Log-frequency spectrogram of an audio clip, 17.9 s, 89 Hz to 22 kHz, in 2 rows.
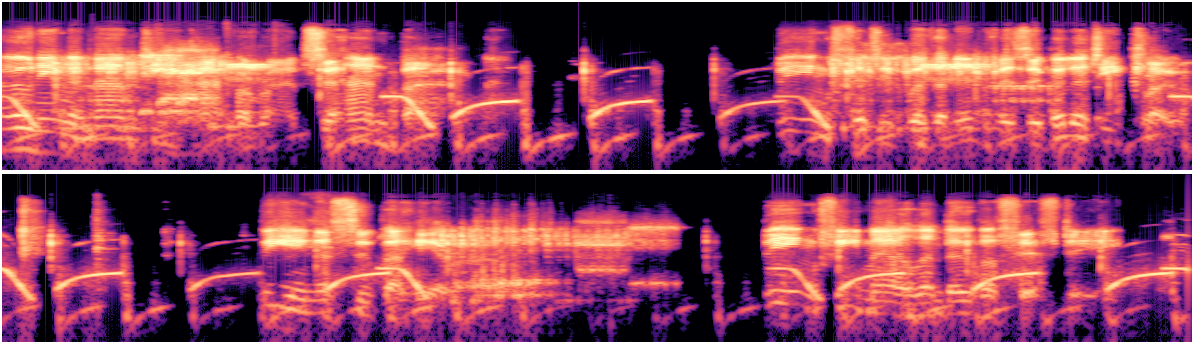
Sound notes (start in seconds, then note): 4.7 electronic noises; 9.8 electronic noises; 13.9 electronic noises; 17.7 electronic noises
